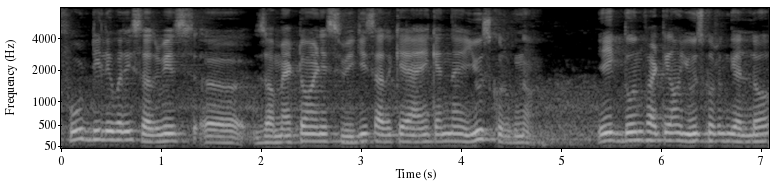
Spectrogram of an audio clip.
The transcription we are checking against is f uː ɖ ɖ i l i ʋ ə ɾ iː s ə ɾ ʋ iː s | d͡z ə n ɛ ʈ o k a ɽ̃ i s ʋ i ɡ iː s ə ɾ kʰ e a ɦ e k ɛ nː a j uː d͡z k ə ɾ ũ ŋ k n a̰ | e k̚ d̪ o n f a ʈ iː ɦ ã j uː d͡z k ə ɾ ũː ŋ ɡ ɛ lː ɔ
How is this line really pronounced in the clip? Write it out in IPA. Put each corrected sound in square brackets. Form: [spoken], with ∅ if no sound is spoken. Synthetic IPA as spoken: f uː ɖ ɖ i l i ʋ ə ɾ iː s ə ɾ ʋ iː s | d͡z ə [m] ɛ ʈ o [∅] a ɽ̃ i s ʋ i ɡ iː s [a] ɾ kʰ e a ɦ e k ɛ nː a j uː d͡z k ə ɾ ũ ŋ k n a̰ | e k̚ d̪ o n f a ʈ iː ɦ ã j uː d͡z k ə ɾ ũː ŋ ɡ ɛ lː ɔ

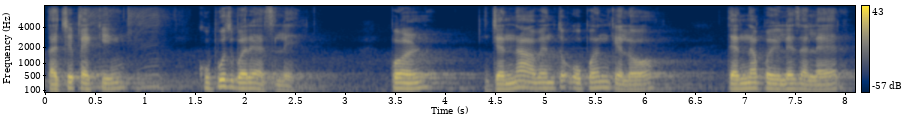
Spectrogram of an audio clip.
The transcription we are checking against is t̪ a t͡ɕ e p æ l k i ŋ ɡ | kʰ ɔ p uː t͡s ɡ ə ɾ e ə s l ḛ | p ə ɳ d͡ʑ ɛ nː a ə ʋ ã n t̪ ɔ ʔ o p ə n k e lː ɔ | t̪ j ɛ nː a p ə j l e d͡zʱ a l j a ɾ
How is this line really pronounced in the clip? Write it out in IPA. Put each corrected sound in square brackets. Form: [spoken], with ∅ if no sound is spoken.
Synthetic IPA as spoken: t̪ a t͡ɕ e p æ [∅] k i ŋ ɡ | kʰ [u] p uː t͡s [b] ə ɾ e ə s l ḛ | p ə ɳ d͡ʑ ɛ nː a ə ʋ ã n t̪ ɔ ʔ o p ə n k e [l] ɔ | t̪ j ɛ nː a p ə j l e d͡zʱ a l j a ɾ

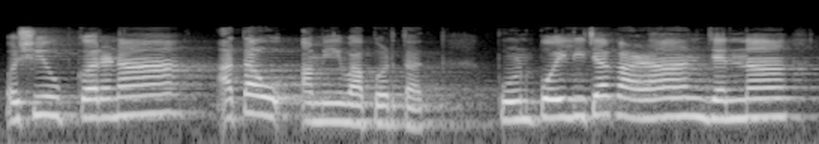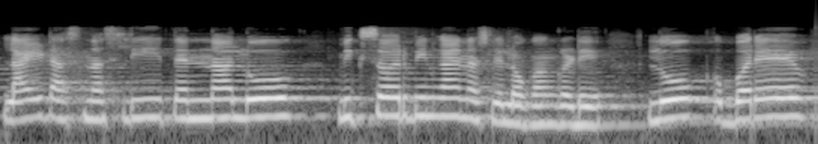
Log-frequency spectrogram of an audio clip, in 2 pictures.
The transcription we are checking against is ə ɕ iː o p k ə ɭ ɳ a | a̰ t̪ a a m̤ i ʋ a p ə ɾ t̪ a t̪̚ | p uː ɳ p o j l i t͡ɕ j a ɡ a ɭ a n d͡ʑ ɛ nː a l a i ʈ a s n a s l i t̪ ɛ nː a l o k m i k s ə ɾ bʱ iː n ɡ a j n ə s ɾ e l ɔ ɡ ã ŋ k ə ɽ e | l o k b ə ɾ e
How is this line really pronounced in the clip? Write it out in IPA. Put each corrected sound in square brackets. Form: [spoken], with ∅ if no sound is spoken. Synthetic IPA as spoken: ə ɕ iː [u] p k ə [ɾ] ɳ a | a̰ t̪ a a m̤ i ʋ a p ə ɾ t̪ a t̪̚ | p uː ɳ p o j l i t͡ɕ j a [k] a ɭ a n d͡ʑ ɛ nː a l a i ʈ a s n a s l i t̪ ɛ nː a l o k m i k s ə ɾ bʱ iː n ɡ a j n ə s [l] e l ɔ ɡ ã ŋ k ə ɽ e | l o k b ə ɾ e

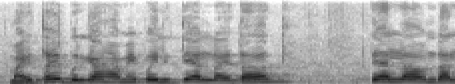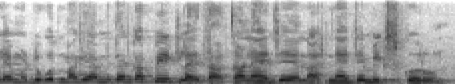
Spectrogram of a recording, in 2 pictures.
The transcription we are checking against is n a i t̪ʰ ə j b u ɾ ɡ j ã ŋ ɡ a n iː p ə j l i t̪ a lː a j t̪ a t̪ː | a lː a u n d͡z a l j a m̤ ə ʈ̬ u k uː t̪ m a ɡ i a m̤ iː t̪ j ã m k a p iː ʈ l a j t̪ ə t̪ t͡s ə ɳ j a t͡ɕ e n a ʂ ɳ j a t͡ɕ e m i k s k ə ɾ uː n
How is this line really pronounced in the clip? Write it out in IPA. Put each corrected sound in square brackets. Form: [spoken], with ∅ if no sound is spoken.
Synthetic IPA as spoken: [m] a i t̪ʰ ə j b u ɾ ɡ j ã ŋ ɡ a [m] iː p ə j l i t̪ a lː a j t̪ a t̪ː | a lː a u n d͡z a l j a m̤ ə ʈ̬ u k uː t̪ m a ɡ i a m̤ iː t̪ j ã [ŋ] k a p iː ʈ l a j t̪ [a] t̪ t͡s ə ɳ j a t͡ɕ e n a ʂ ɳ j a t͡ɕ e m i k s k ə ɾ uː n

